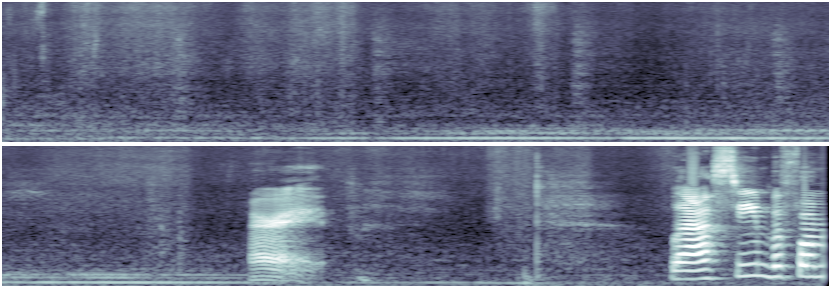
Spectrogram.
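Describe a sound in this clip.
Soft fabric rustles as it is handled.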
